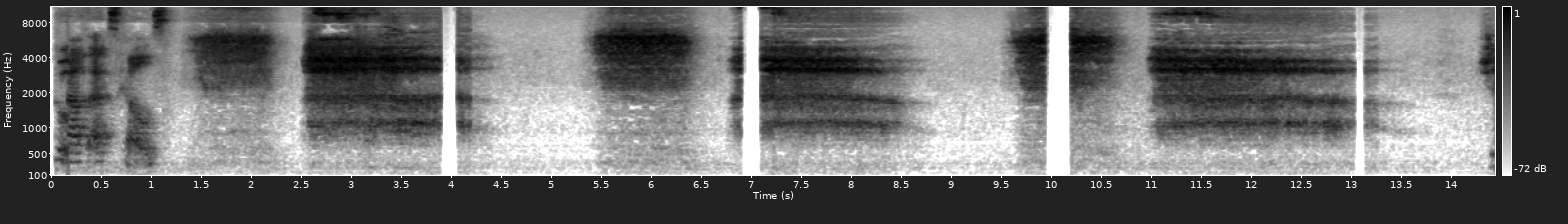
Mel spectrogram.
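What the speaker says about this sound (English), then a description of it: "3 rounds of mouth exhales." Rounds of forceful open-mouth exhales during a yoga power flow class, breathy hissing bursts of a few seconds each separated by short pauses, close and fairly loud.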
